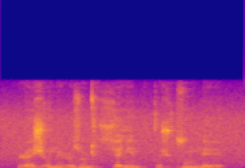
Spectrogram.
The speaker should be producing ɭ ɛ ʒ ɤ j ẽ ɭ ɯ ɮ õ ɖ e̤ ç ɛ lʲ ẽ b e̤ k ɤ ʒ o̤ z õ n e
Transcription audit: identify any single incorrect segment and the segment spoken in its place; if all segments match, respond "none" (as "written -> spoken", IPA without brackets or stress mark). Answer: none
